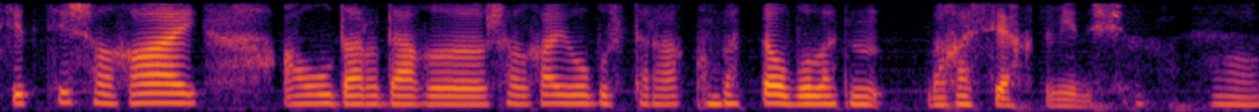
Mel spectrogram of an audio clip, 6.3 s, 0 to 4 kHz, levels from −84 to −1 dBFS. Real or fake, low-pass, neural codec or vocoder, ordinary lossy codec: real; 3.6 kHz; none; none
